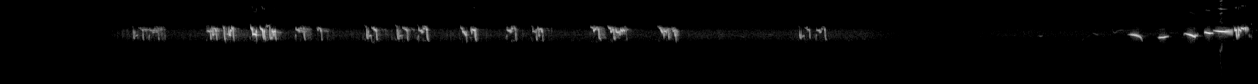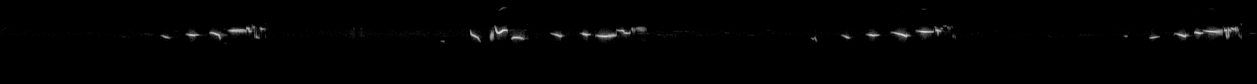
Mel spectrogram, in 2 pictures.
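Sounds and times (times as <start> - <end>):
horned lark high chirps: 1.2 - 8.8, 10.1 - 12.6, 14.1 - 15.3, 16.9 - 19.1, 20.6 - 22.2, 23.8 - 25.1.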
